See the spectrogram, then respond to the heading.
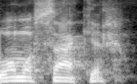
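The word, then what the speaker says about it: homo sacer: agamben que é o homo saker né homos saker uso aqui a pronúncia restaurada do latim né a pronúncia eh eclesiástica seria homo né mas o homo saker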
